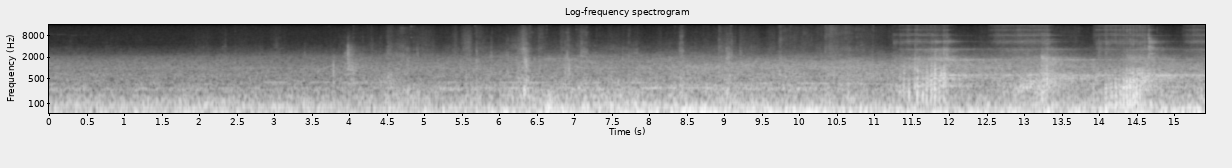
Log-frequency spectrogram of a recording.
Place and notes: Somewhat unexpected - a short metal bridge over the brutalist concrete car park entrance is quite tuneful when slapped with the palm of my hand. The autobahn roar accompanies.
9 September 2020, 17:00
